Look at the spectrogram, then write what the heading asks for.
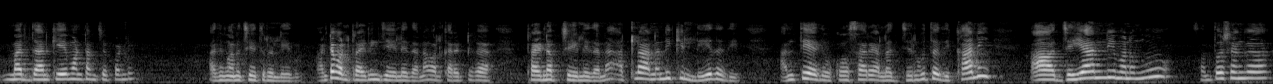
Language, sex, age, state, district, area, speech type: Telugu, female, 60+, Telangana, Hyderabad, urban, spontaneous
